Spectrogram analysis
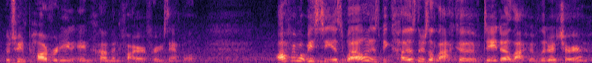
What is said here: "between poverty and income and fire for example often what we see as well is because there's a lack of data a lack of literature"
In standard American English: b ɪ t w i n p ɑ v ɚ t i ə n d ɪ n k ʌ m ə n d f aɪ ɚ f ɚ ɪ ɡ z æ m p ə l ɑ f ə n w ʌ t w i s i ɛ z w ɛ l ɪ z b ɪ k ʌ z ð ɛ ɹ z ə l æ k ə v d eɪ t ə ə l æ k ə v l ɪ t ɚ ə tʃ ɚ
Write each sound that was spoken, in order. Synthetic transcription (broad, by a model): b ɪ t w i n p ɑ v ɚ t i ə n ɪ n k ʌ m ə n f aɪ ɚ f ɚ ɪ ɡ z æ m p l ɑ f ə n w ʌ t w i s i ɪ z w ɛ l ɪ z b ɪ k ʌ z ð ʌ ɹ z ə l æ k ə v d eɪ t ə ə l æ k ə v l ɪ t ɚ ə tʃ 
